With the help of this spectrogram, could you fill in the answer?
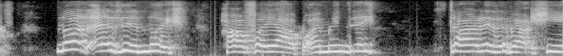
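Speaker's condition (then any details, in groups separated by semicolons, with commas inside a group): Cerebral palsy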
